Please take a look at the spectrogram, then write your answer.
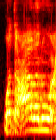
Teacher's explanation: عین الف مدہ ہے، اسے ایک الف کے برابر کھینچیں گے۔ نون میں واو مدہ ہے، اسے ایک الف کے برابر کھینچیں گے۔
